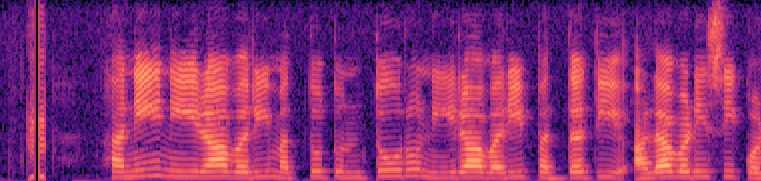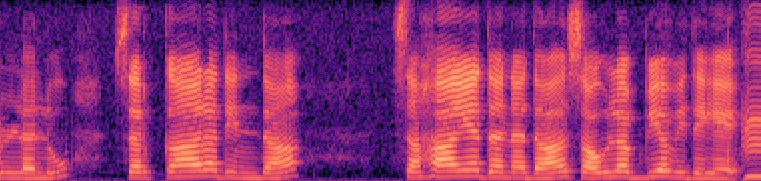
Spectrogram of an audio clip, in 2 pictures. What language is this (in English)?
Kannada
